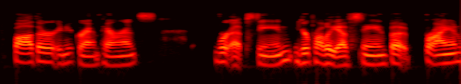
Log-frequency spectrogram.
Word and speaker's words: Epstein: but so Henry Epstein nephew of Brian says Brian pronounced it Epstein I don't know what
